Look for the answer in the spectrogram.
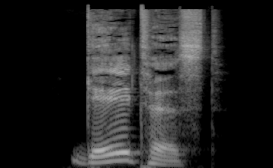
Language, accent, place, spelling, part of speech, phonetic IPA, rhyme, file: German, Germany, Berlin, gelltest, verb, [ˈɡɛltəst], -ɛltəst, De-gelltest.ogg
- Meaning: inflection of gellen: 1. second-person singular preterite 2. second-person singular subjunctive II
